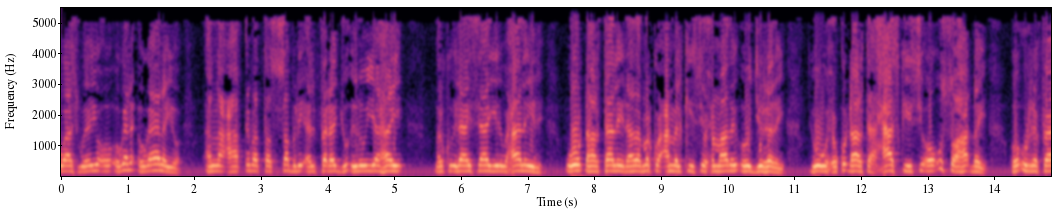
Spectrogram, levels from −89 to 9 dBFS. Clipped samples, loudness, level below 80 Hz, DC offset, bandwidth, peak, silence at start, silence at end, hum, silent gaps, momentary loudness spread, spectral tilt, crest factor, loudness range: 0.9%; -11 LUFS; -46 dBFS; under 0.1%; 5.4 kHz; 0 dBFS; 0 s; 0 s; 50 Hz at -40 dBFS; none; 7 LU; -9 dB/octave; 10 dB; 3 LU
